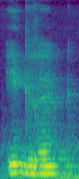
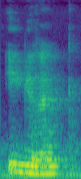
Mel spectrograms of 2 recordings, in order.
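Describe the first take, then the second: The two takes are said the same way.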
